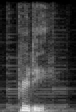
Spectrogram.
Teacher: your tongue should be between its D position and its hard T position when it goes to make the flap T sound · it's actually in between the sound of the T and the sound of the D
